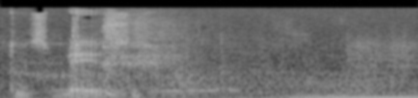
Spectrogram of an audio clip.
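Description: Footsteps thump across a metal roof.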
